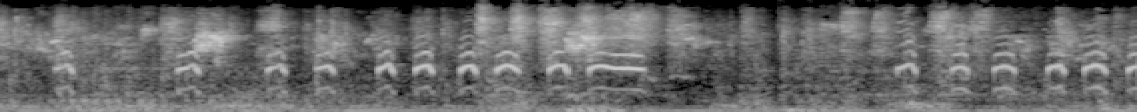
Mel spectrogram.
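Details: Caged male cockatiel courting a female with a long run of quick arched whistled notes, about four per second and evenly pitched, with one longer note mid-run and a hiss of aviary noise behind.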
